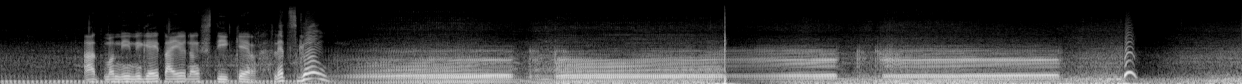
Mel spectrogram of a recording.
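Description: A motorcycle engine revs and roars as it accelerates through the gears.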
